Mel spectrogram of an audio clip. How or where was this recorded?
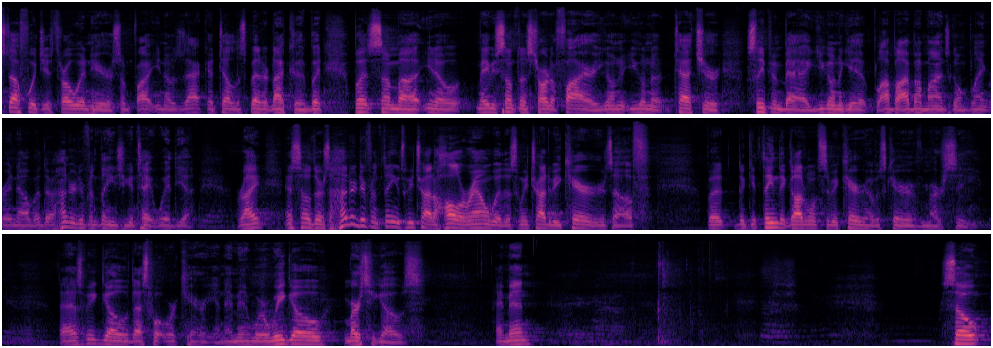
large echoing room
